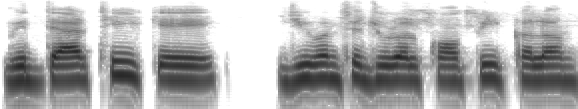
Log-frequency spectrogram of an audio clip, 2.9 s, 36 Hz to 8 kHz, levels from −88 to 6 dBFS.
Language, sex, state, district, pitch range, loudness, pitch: Bhojpuri, male, Bihar, Saran, 150-165 Hz, -16 LUFS, 155 Hz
